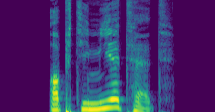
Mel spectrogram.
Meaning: inflection of optimieren: 1. second-person plural preterite 2. second-person plural subjunctive II
- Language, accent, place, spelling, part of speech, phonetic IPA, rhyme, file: German, Germany, Berlin, optimiertet, verb, [ɔptiˈmiːɐ̯tət], -iːɐ̯tət, De-optimiertet.ogg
